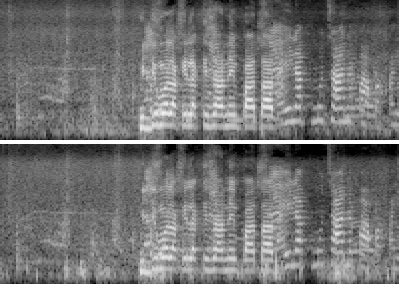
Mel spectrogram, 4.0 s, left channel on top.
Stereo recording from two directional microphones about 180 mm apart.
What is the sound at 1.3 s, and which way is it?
Speech, 15° left (ahead or behind).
